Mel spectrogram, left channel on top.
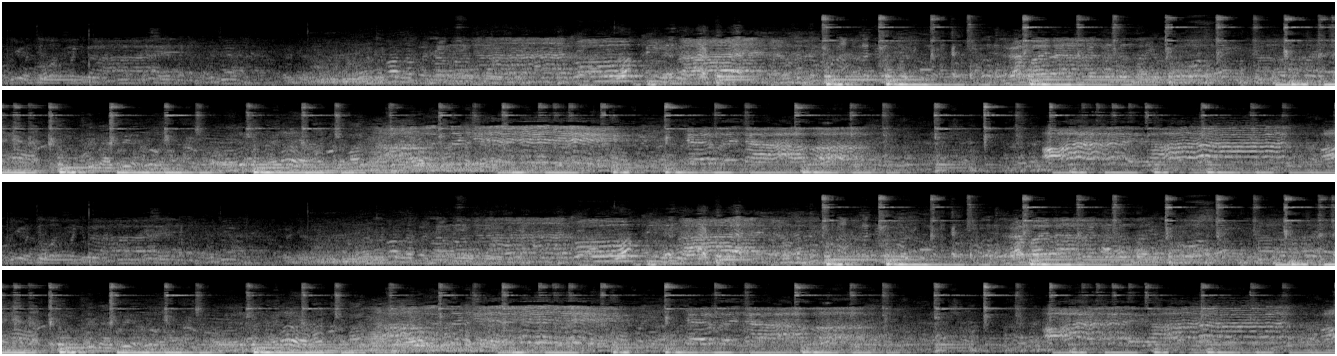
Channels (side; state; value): both; normal; correlation 0.65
